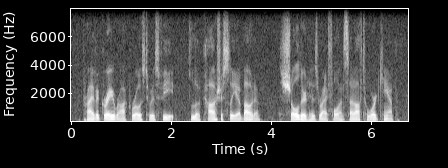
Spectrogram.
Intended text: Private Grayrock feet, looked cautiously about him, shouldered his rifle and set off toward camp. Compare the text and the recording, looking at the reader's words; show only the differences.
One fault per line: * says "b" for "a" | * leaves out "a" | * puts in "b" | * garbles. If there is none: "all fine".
* puts in "rose to his"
